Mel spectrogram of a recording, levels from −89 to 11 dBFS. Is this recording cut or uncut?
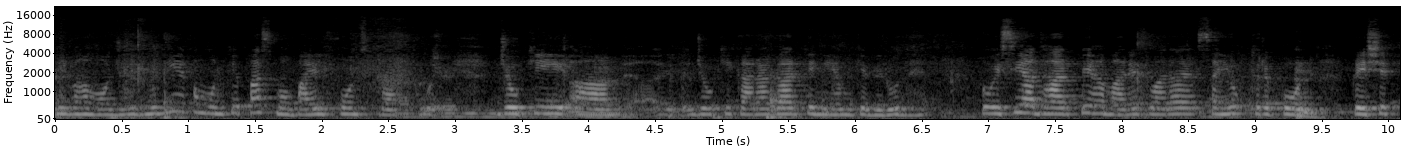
uncut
